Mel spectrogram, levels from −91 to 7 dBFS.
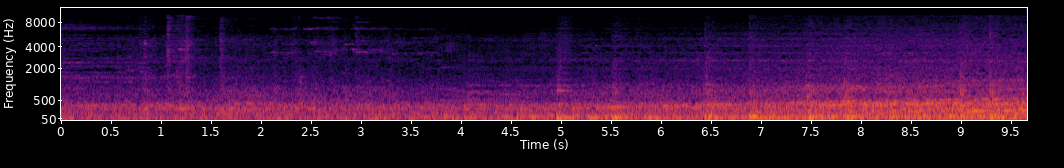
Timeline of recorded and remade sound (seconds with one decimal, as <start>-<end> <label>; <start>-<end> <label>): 0.0-3.8 recorded; 3.8-5.2 remade; 5.2-9.7 recorded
